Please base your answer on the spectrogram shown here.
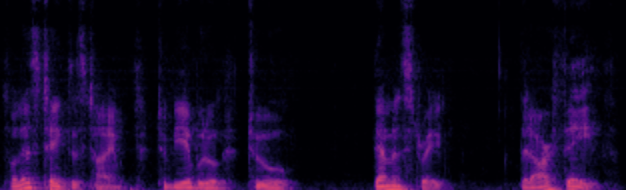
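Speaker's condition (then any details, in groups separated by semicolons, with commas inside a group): No condition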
